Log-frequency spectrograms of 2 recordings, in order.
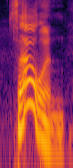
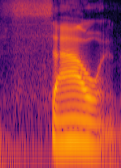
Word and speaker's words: Samhain: last farm that country Irish how do you pronounce it sowon sowon yeah but it's a lot of people pronounce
